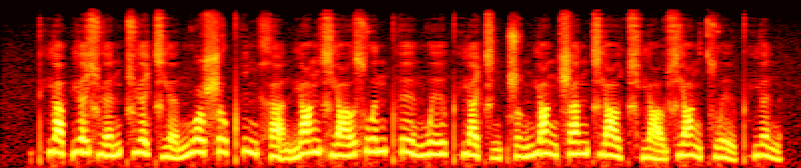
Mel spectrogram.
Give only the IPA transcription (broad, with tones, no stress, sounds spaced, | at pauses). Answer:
pʰ j ä˥˩ p j ɛ˥ ɕ ɥ ɛ˧˥ n t͡ɕ ɥ ɛ˥˩ t͡ɕ j ɛ̰˨˩ n̪ w ɔ˥˧ ʂ ɤ˥˧ pʰ i˥˩ ŋ x a̰˨˩ n j ɑ˥ ŋ ɕ j ɑ˧˥ ʊ̯ s w ə˥ n pʰ e˥˩ ɪ̯ n̪ w e˥ ɪ̯ pʰ j ä˥˩ t͡ɕ i˩ ŋ ʈ͡ʂ ɤ˧˥ ŋ j ɑ˥˩ ŋ ʂ a˥ n t͡ɕ j ɑ˥˩ ʊ̯ t͡ɕʰ j ɑ̰˨˩ ʊ̯ ɕ j ɑ˥˩ ŋ t͡s w ḛ˨˩ ɪ̯ pʰ j ɛ˥˩ n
